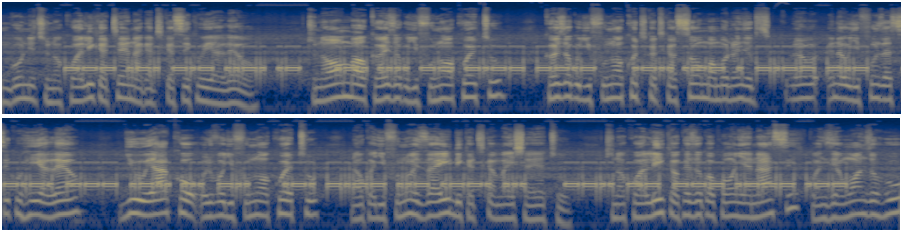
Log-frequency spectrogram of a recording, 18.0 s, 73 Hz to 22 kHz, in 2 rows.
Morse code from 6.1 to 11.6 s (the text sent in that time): LWEYK COLSD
